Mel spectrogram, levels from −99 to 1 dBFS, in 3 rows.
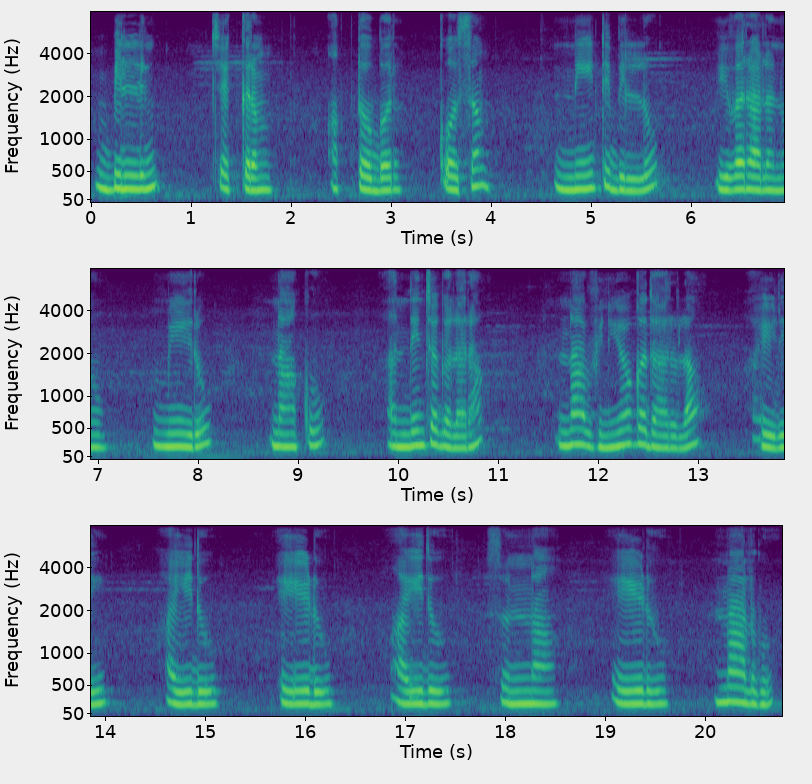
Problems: constant background noise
